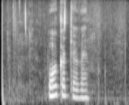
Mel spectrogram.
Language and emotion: Russian, neutral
